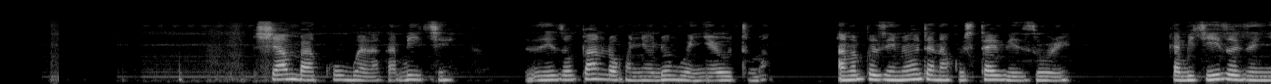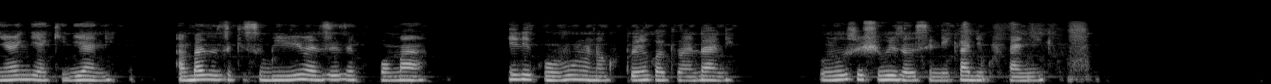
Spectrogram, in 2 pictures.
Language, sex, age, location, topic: Swahili, female, 25-35, Dar es Salaam, agriculture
